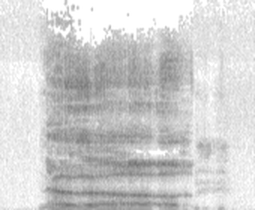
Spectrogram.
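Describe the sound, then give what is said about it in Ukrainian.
A human voice makes a low, rough guttural growl from the throat, imitating a bear and saying a name in bear language. It is one sustained, rumbling vocalization of about two seconds, trailing off into a brief breathy sound. “Так звучить ім'я ведмежою мовою. Ясно. Тепер ви. Повторіть. Через горло.”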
